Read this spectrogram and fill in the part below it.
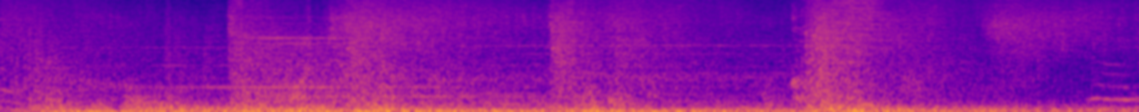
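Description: Swords clash and slash in sharp, ringing strikes.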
